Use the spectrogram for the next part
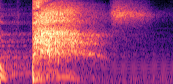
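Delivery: loud drawn-out mouth-made smack; imitated belt crack. Father showing the folded belt before discipline, imitated loud crack. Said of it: "Lo doblaba y".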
